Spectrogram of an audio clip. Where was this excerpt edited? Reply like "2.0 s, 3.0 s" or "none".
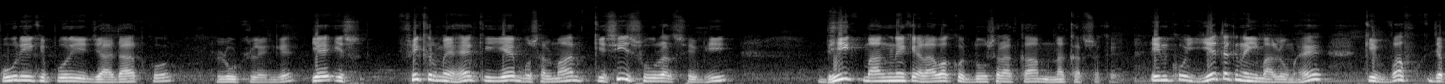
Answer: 3.1 s, 11.3 s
